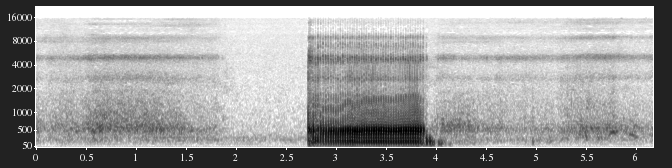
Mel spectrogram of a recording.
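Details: Krypto, a puppy, asleep and snoring while lying on top of a person: one loud, buzzy, rattling snore of about a second rises out of quiet, soft breathing, with faint breaths before and after.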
